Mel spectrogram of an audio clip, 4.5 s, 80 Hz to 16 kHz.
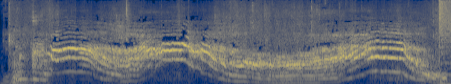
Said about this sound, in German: Habt ihr das schon rausbekommen? So klingen Löwenbabys. Habe ich vorher noch nie gehört. Ich dachte, das klingt alles ein bisschen kuscheliger, aber die können auch, wenn sie wollen, ne? Und ab heute könnt ihr 3 Löwenbabys bestaunen.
